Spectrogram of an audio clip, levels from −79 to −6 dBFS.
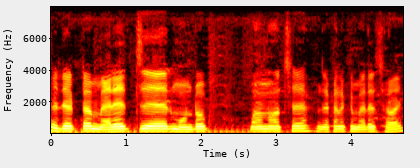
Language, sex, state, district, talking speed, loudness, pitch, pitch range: Bengali, male, Odisha, Malkangiri, 140 wpm, -15 LUFS, 145 Hz, 135-150 Hz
